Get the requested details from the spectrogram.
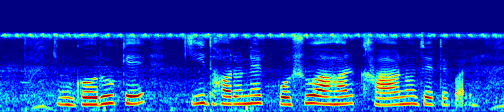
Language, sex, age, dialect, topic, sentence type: Bengali, female, 18-24, Jharkhandi, agriculture, question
